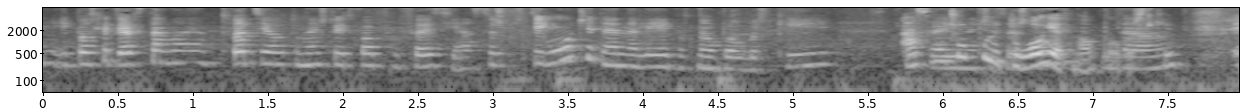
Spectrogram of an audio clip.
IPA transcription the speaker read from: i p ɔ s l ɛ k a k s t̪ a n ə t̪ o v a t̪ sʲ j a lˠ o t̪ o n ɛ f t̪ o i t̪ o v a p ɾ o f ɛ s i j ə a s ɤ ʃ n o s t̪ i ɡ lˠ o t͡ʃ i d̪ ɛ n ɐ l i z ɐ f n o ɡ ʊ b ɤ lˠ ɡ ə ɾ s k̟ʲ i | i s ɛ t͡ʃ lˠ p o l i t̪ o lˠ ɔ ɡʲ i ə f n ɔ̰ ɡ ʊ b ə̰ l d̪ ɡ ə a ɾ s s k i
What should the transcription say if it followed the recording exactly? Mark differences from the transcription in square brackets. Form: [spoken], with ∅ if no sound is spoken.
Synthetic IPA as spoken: i p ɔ s l ɛ k a k s t̪ a n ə t̪ o v a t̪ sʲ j a lˠ o t̪ o n ɛ [ʃ] t̪ o i t̪ o v a p ɾ o f ɛ s i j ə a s ɤ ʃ n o s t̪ i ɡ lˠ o t͡ʃ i d̪ ɛ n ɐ l i [v] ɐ f n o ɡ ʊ b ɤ lˠ ɡ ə ɾ s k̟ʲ i | [a] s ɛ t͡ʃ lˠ p o l i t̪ o lˠ ɔ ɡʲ i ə f n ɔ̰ ɡ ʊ b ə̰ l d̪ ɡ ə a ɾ s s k i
